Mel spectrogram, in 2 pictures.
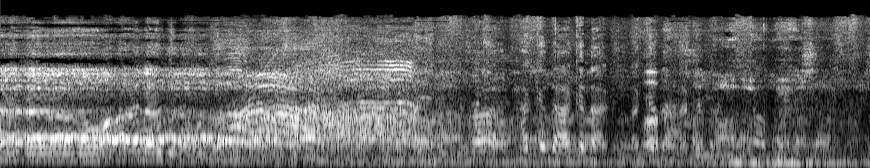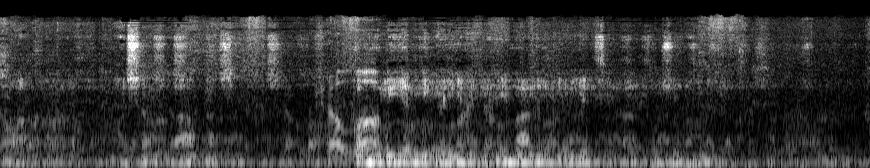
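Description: A man chants melodically into a microphone, his voice echoing in a large hall.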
